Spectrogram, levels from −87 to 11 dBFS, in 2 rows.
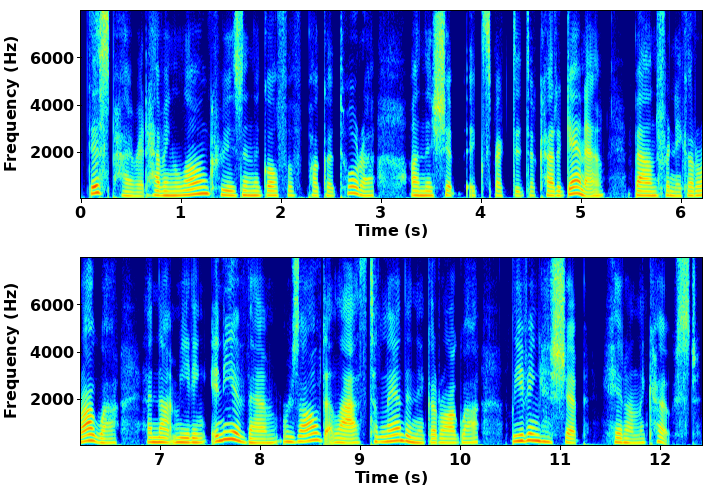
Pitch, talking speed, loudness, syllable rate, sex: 195 Hz, 190 wpm, -20 LUFS, 5.8 syllables/s, female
